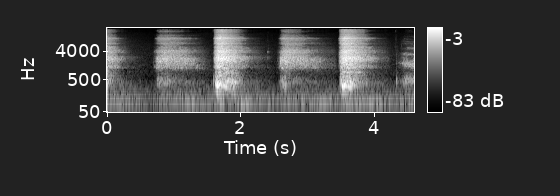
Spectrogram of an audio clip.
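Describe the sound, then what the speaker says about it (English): Forceful rhythmic exhales through the nose in bellows or fire breathing, five loud sharp puffs at a steady pace, each followed by a quieter inhale, close up with no talk. "So it's a bellows breath or fire breath, where you're bringing your belly button in towards your spine on the exhale"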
